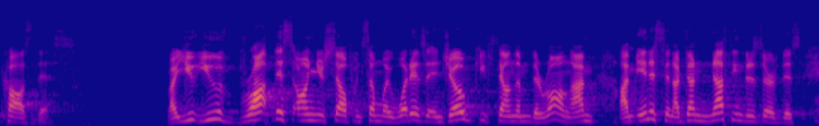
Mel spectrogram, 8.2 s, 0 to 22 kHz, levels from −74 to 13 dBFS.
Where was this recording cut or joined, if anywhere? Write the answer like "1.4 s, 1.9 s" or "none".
none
